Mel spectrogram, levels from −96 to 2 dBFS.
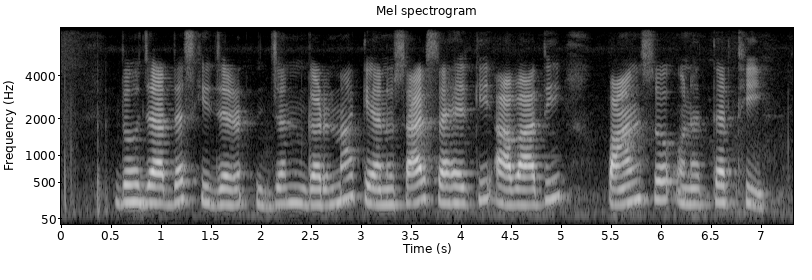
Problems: none marked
